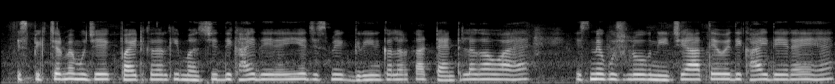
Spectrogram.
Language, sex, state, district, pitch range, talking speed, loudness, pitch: Hindi, female, Chandigarh, Chandigarh, 225-240 Hz, 220 wpm, -16 LUFS, 230 Hz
